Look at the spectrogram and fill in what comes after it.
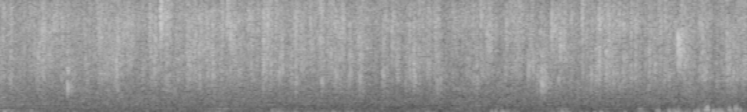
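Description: Heavy rain pouring onto a paved parking lot, a dense steady hiss, with a low rumble swelling near the end.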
